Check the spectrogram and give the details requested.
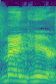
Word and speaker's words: Menhir: It's men here. Say it right.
